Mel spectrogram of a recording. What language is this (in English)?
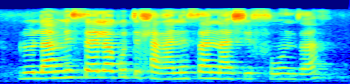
Tsonga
